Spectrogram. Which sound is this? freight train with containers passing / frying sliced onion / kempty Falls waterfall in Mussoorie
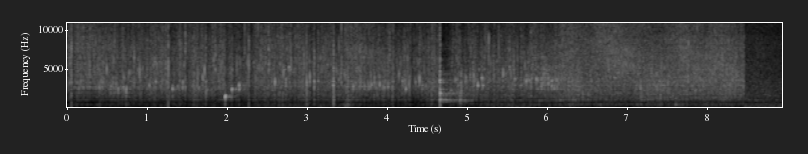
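frying sliced onion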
